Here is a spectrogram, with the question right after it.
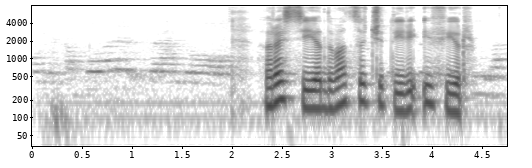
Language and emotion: Russian, neutral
